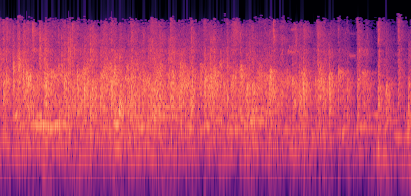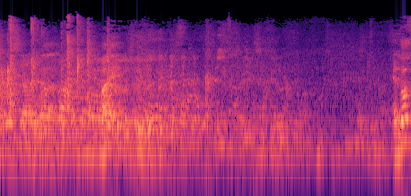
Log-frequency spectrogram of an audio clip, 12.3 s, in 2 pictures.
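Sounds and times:
audience applause during a talk: 0:00.0 - 0:08.0
laughter: 0:00.2 - 0:10.7.

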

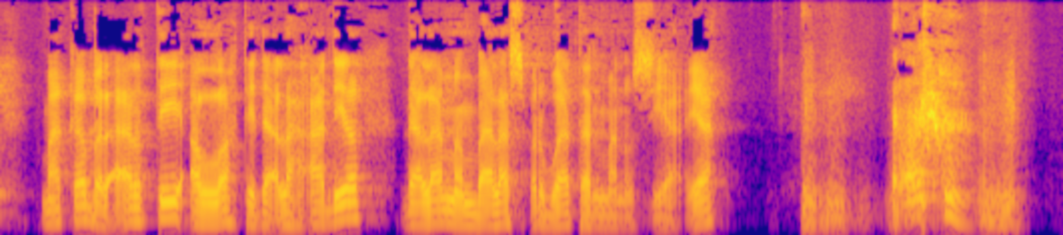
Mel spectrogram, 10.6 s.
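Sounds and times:
speech: 0:00.0 - 0:07.2, 0:08.0 - 0:10.3
person sneezing: 0:08.0 - 0:10.6.

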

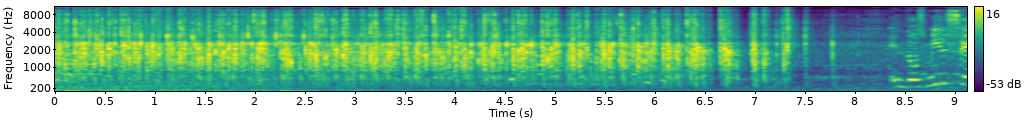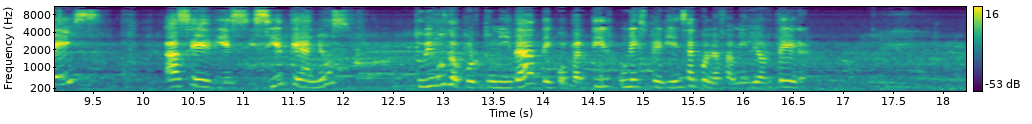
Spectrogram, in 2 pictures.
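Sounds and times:
applause at the opening of an artisan and cultural workshop: 0:00.0 - 0:08.0
speech: 0:10.5 - 0:12.1, 0:12.8 - 0:16.8.

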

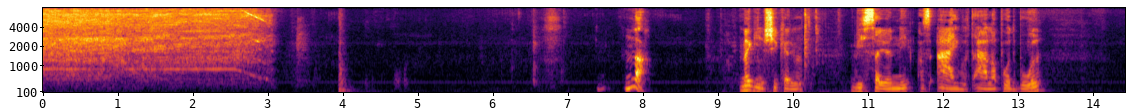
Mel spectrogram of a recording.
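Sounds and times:
handheld vacuum cleaner motor whirring in a video game: 0:00.0 - 0:03.2
speech: 0:07.8 - 0:08.1, 0:09.3 - 0:13.4.

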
